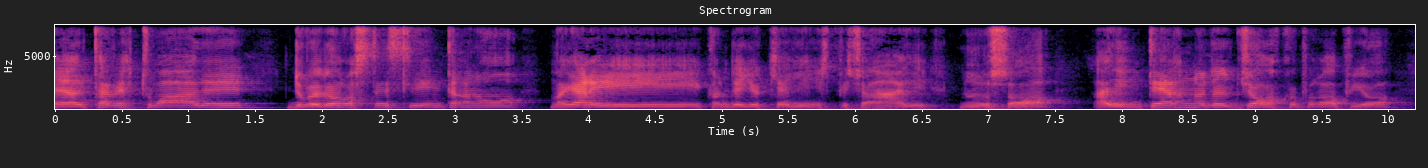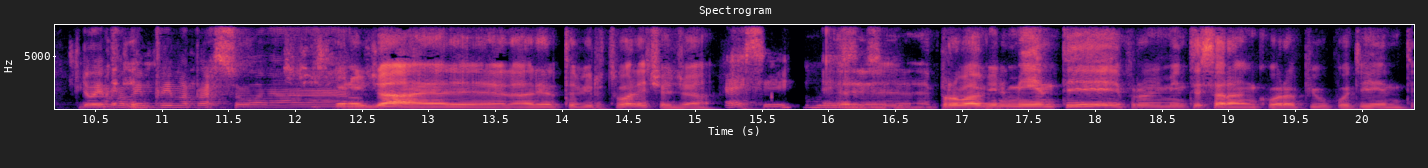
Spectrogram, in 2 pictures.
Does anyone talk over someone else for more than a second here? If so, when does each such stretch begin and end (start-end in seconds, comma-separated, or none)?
none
